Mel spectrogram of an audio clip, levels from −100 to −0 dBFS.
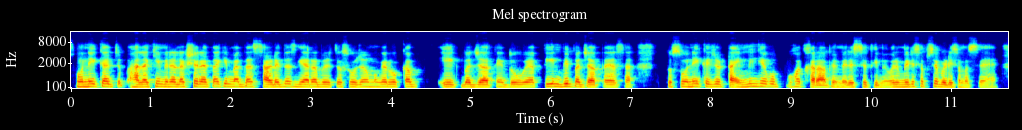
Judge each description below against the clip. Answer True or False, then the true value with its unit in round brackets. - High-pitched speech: False (150 Hz)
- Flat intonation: True (1.9 semitones)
